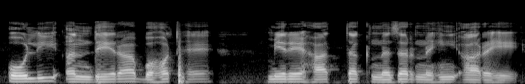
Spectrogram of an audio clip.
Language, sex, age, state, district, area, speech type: Urdu, male, 30-45, Delhi, Central Delhi, urban, read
